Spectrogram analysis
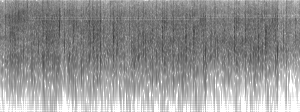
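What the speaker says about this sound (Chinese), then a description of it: "我们为三号选手的诚实和勇气给予掌声" Loud, close applause from a studio audience at a televised quiz show for contestant number three, a thick unbroken wash of clapping that stays level throughout and ends abruptly.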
